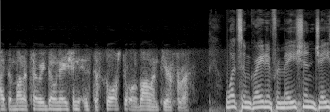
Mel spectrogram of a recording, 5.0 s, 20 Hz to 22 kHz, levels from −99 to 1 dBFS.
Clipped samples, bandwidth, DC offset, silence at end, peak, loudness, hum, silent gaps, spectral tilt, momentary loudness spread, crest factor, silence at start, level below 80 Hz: under 0.1%; 15.5 kHz; under 0.1%; 0 s; -10 dBFS; -25 LUFS; none; none; -5 dB/octave; 7 LU; 16 dB; 0 s; -50 dBFS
